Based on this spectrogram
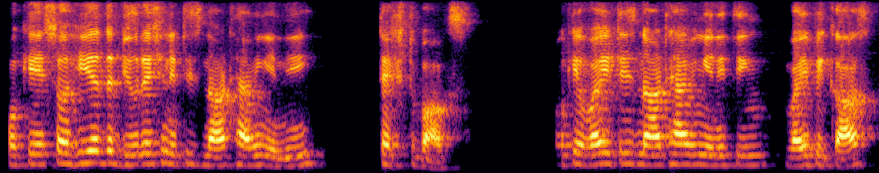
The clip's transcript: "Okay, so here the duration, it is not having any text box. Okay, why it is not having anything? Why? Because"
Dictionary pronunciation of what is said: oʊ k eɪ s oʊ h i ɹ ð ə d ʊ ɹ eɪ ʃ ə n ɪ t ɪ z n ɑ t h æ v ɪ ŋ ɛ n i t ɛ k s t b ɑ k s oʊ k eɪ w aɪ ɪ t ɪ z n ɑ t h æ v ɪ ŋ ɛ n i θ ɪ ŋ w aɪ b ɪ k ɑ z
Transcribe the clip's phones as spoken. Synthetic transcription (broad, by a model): oʊ k eɪ s oʊ h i ɹ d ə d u ɹ eɪ ʃ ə n ɪ t ɪ z n ɑ t h æ v ɪ ŋ ɛ n i t ɛ k s t b ɑ k s oʊ k eɪ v aɪ ɪ t ɪ z n ɑ t h æ v ɪ ŋ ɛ n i t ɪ ŋ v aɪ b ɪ k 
